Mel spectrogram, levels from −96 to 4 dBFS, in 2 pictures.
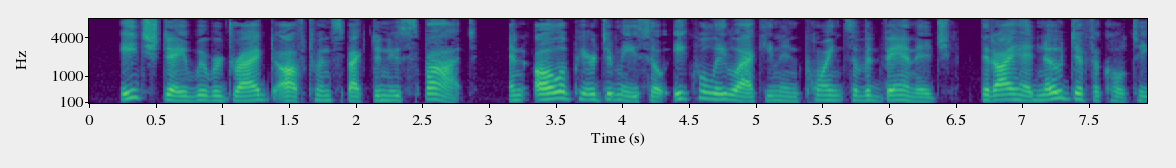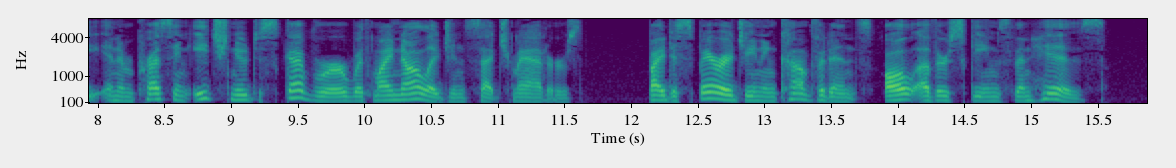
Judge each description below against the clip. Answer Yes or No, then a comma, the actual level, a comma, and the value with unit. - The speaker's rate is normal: Yes, average, 180 wpm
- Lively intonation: No, average, 3.9 semitones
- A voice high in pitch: No, medium, 165 Hz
